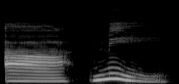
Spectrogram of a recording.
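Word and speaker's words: ami: say friend in french the word is ah me my mom says you say it like this ah me i love french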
